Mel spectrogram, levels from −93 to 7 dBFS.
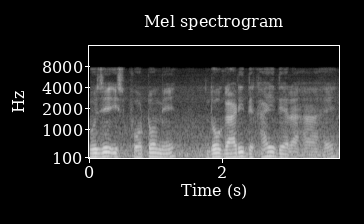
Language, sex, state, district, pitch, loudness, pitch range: Hindi, male, West Bengal, Alipurduar, 120 Hz, -17 LUFS, 105-130 Hz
